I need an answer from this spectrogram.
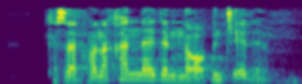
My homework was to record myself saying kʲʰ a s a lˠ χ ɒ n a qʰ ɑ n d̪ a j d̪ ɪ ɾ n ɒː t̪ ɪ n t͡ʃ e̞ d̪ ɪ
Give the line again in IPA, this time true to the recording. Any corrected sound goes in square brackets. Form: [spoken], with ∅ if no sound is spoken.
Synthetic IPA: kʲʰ a s a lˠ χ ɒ n a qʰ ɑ n d̪ a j d̪ ɪ ɾ n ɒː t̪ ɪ n t͡ʃ e̞ d̪ ɪ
